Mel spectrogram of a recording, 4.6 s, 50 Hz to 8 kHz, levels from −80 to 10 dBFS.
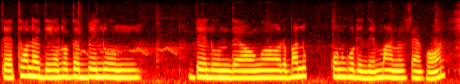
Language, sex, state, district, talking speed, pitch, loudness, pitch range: Chakma, female, Tripura, Unakoti, 145 wpm, 220 Hz, -10 LUFS, 210-230 Hz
